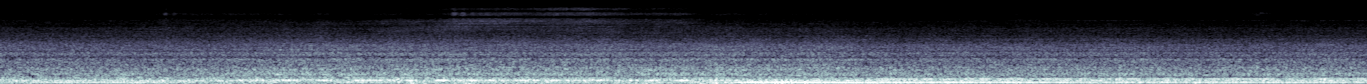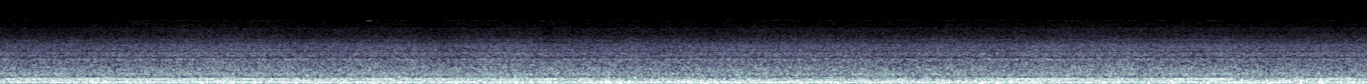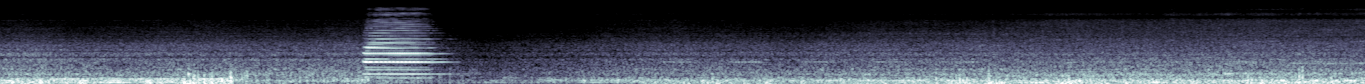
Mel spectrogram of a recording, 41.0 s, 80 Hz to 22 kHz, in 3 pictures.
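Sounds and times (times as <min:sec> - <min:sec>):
diesel engines droning: 0:00.0 - 0:40.9
short horn blast: 0:31.0 - 0:32.0.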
